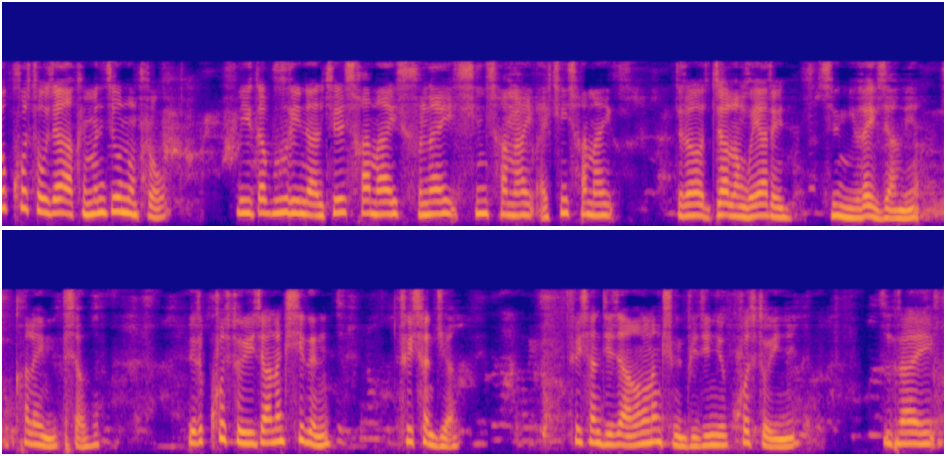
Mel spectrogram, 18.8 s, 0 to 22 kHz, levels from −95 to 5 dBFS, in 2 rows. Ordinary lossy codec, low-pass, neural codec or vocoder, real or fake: AAC, 48 kbps; 7.2 kHz; autoencoder, 48 kHz, 32 numbers a frame, DAC-VAE, trained on Japanese speech; fake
